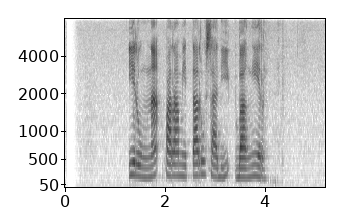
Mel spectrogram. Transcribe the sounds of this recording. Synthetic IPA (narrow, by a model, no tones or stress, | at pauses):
ʔiɾuŋnapaɾamit̪arusadibaŋɪr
